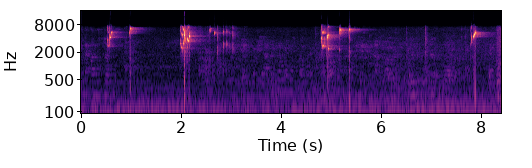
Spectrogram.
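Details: Lovebird of fighter type, a lure recording meant to stimulate other lovebirds to trill; sharp high chirps in scattered pairs and singles with silent gaps between bursts, faint low background hum.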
